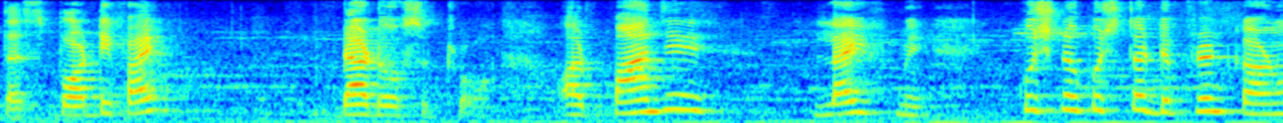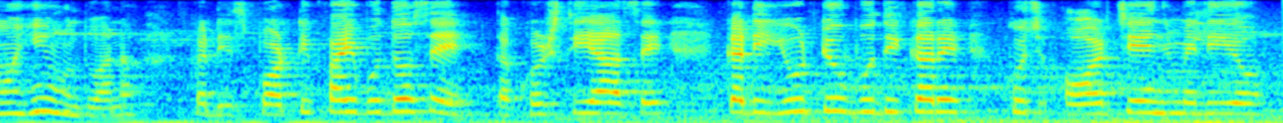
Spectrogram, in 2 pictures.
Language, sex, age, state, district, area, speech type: Sindhi, female, 30-45, Uttar Pradesh, Lucknow, urban, spontaneous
